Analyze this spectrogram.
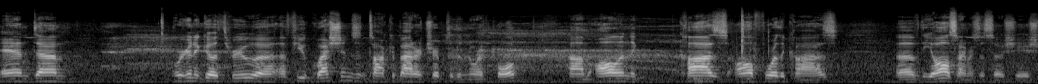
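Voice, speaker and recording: A man speaks at a moderate pace with long, frequent pauses, and there is noticeable background noise. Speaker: interviewer. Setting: outdoors.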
